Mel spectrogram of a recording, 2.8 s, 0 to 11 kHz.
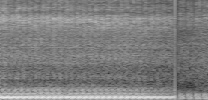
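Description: A 1996 Craftsman riding lawn mower with an 18hp Kohler engine runs close by with a loud, rhythmic low chugging, then drops abruptly to a quieter, lumpier idle near the end.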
